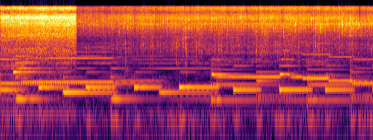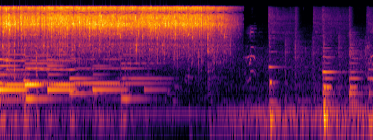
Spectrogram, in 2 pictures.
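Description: Pork belly, beef, tofu and king oyster mushrooms sizzling on a tabletop grill plate, under background music with a simple plucked-sounding melody. About nine seconds in, the sizzling stops and the music carries on with a light beat.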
